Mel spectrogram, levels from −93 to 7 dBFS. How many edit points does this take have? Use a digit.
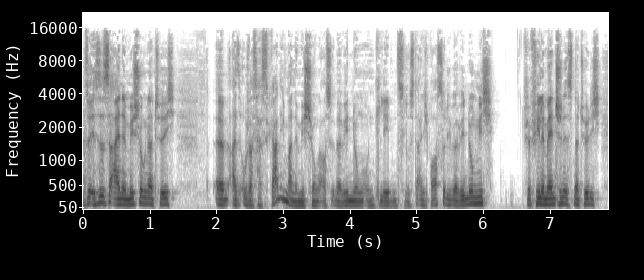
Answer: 0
